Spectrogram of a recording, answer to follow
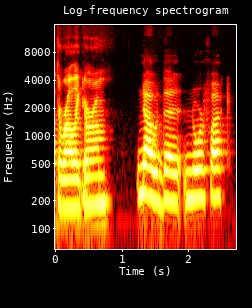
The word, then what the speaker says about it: Norfolk: airport was that the Raleigh Durham no the Norfolk North Folk I can't even say it like that Norfolk Virginia okay n-o-r-f-o-l-k for the most part will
